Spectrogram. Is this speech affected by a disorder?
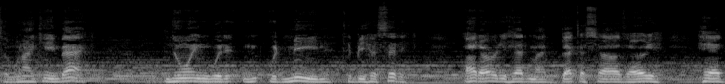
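No.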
